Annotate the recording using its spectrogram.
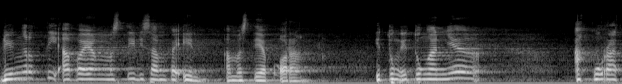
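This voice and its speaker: Noticeable background noise behind a woman, moderate in pace, with ordinary pitch variation. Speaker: female Islamic preacher. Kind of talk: religious lecture. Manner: casual, colloquial.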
